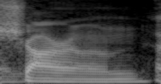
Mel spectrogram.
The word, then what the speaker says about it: Charon: So he says that you pronounce it like Char, as you were going to say Charlene, and then own. – Charon. – So Charon.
